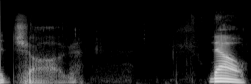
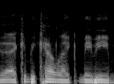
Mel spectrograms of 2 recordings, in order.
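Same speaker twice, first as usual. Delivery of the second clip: usual speaking voice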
